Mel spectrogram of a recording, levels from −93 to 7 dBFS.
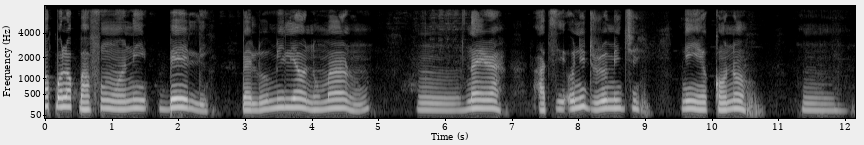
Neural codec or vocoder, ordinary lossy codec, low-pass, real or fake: none; none; 7.2 kHz; real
